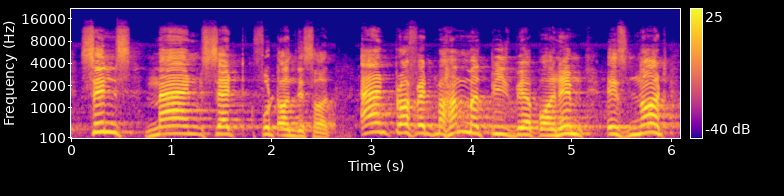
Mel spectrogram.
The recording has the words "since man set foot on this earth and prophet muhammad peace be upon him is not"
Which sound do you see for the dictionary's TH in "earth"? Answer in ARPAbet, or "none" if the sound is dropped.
T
